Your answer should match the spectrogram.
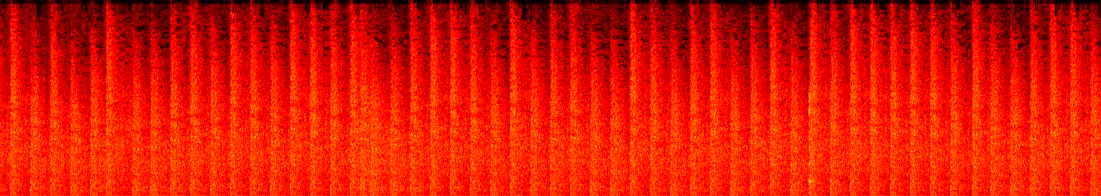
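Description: Sustained automatic gunfire from the Minecraft nuclear tech mod's HBM space fork, a dense, relentless stream of rapid shots continuing evenly for over ten seconds, loud and close.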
